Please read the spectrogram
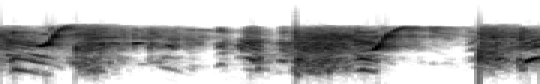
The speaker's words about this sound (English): Oh, you shot those two China pheasants.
